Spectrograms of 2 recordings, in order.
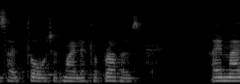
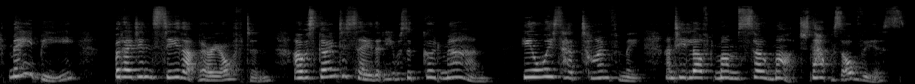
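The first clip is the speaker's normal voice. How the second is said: higher-pitched, earnest granddaughter; higher voice, fondly insistent; Chrissy, earnest; 7 semitones higher than usual. Acted. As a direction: speak up higher in loyal defence of him.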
